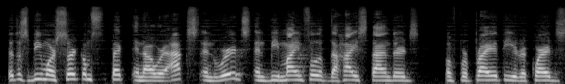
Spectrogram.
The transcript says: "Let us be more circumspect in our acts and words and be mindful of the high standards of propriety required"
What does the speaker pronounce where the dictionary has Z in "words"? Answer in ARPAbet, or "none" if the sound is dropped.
S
